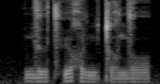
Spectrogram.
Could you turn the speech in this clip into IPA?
nzɨ t͡sʼyχylŋyǀyʁ nzɔ

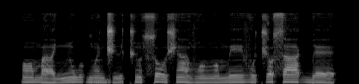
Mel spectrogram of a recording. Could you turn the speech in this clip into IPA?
ɔ̃˧ maː˨ ɲũ˧wu˧ɡʷɛ̃˧ d͡ʒɨ˨˦t͡ʃũ˧ so˦˨ʃã˦˨ vɔ̃˧ŋɔ̃˧ meː˦vo˦ t͡ʃɔ˦saː˦ ɡ͡bɛ˦˨

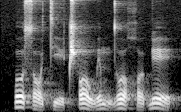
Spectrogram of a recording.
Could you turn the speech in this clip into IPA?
o˥˩sɔ˨˩˦ tʲe˨˩˦t͡ʃʼɔ˥˩wɪ˥˩m do˥˩χʊ˨˩˦ɠe˥˩

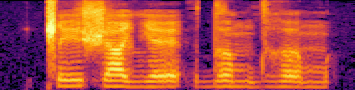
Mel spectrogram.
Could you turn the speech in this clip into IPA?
ǁe ʃaʎɛ | dʌm dʱʌm

